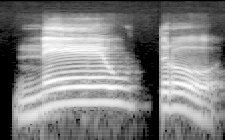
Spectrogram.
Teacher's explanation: la E se abre más que la U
